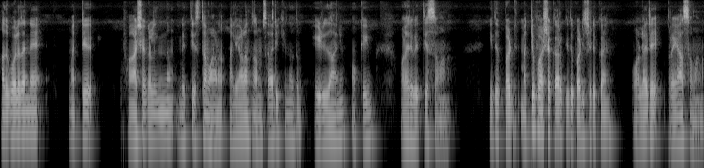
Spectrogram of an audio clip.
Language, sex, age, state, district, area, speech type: Malayalam, male, 30-45, Kerala, Pathanamthitta, rural, spontaneous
